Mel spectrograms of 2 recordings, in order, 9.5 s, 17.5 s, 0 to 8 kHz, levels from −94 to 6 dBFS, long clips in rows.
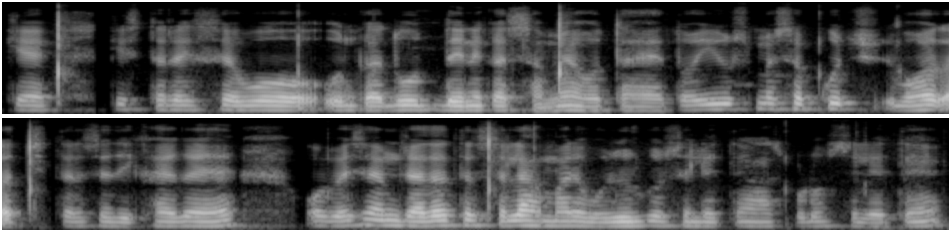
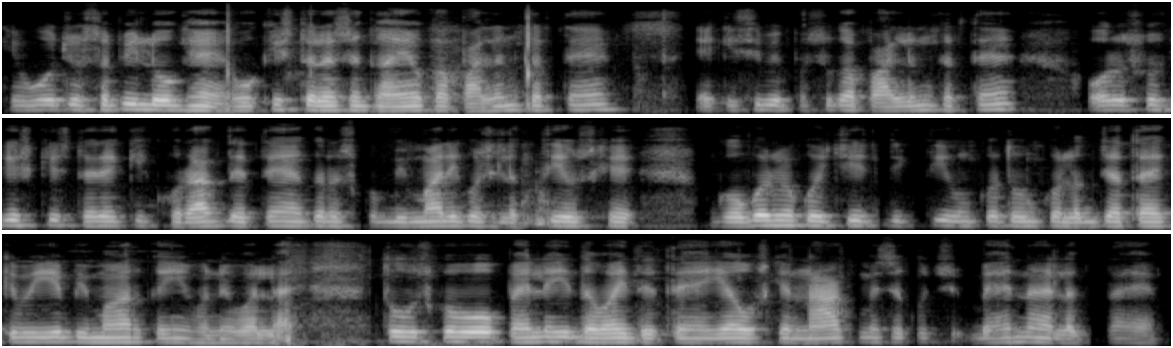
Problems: none marked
